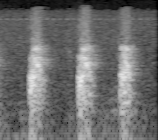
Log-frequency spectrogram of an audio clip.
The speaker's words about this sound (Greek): Σουρικάτα, σουρικάτα.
